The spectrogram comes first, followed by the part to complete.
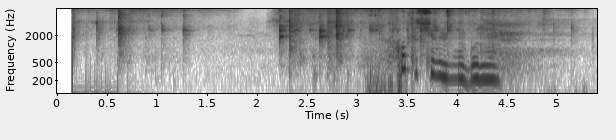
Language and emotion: Russian, neutral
